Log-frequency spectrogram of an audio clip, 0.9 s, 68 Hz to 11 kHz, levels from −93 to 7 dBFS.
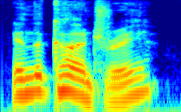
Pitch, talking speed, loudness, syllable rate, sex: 150 Hz, 200 wpm, -17 LUFS, 6.0 syllables/s, male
